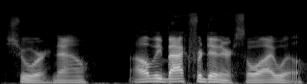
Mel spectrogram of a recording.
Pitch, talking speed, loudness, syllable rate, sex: 105 Hz, 195 wpm, -22 LUFS, 4.2 syllables/s, male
